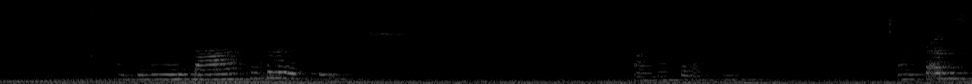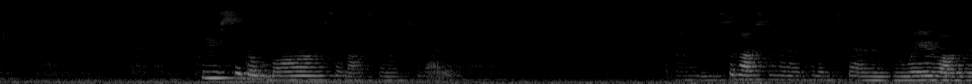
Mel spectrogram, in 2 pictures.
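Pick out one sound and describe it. A woman speaks calmly and slowly through a microphone, with pauses.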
